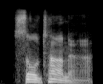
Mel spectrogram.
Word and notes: sultana: British English

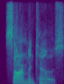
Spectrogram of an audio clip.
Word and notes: sarmentose: American English

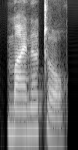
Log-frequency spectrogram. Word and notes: Minotaur: Indian

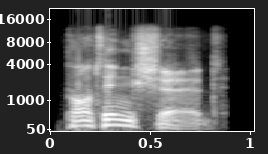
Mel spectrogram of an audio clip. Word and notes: potting shed: British English

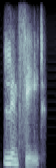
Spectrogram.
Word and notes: linseed: Indian

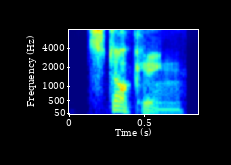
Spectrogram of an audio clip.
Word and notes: stocking: British English

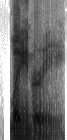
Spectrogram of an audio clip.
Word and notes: laniary: American English

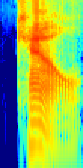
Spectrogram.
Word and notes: CAL: American English

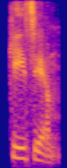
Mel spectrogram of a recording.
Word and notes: caesium: Indian

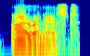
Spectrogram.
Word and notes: ironist: British English

